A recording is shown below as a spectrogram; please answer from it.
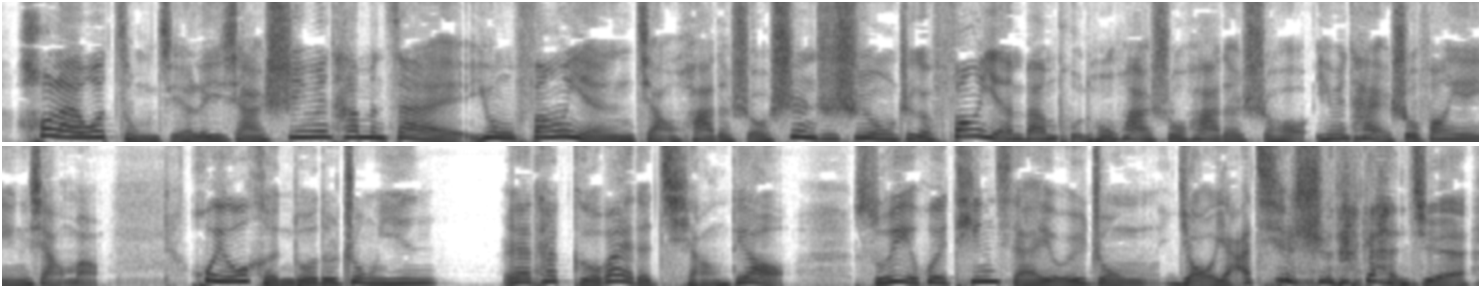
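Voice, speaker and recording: Lively husky woman co-hosting a podcast. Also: medium pitch, brisk, dry recording, studio quality. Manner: chatty, explains with small anecdotes. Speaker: podcast co-host. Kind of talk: casual science chat.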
